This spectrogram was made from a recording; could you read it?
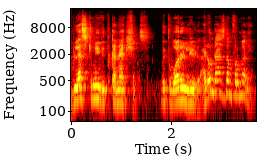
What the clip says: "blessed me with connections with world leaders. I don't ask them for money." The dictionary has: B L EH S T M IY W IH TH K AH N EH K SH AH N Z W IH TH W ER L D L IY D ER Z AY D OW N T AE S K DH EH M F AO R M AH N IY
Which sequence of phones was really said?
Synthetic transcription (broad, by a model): B L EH S T M IY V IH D K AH N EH K SH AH N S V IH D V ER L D L IY D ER AY D OW N T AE S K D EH M F AO R M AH N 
